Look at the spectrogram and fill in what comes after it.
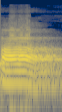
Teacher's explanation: ऐसा स्वर जिनके उच्चारण करने में मुंह द्वार जो होता है बिल्कुल ओपन हो जाता है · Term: विवृत स्वर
